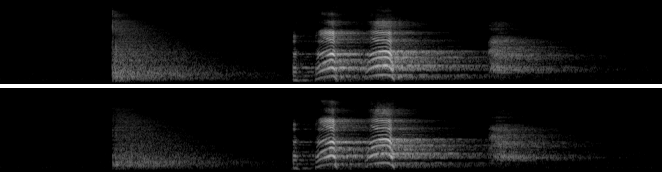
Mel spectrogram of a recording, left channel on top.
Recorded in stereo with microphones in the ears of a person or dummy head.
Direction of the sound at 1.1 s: 50° left (ahead or behind).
